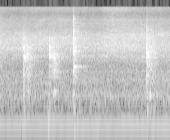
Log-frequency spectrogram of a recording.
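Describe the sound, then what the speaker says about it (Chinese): Egg fried rice is stir-fried in a wok, with a soft continuous sizzle broken by several sharp scraping clacks of the spatula against the metal, spaced about half a second to a second and a half apart. "你帮我串一下锅，一会儿锅烧焦了。"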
